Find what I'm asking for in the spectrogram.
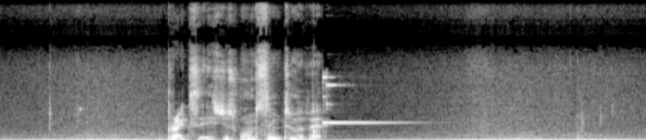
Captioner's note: smartphone pings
